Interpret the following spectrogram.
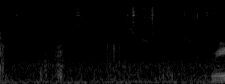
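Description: Near silence: faint outdoor ambience with soft, scattered footfalls on a dirt path.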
